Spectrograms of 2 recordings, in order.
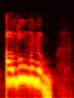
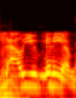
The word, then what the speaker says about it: aluminium: on how to say the word what we call aluminum. – Yes, aluminium.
